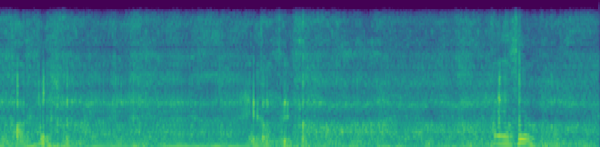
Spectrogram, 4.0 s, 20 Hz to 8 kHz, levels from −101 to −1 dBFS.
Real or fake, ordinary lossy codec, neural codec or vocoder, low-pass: fake; none; codec, 24 kHz, 0.9 kbps, WavTokenizer, small release; 7.2 kHz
